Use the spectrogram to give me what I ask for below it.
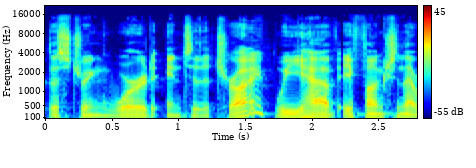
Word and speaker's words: trie: 208 so a try it's pronounced as try as I'm saying it or sometimes called a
